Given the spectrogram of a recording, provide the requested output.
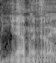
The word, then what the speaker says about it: Iameno: It really spells as it pronounced. – Yeah, I-A-M-E-N-O, Yamano.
